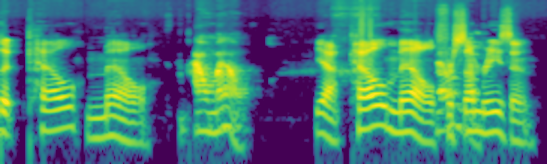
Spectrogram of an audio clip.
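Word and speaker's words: Pall Mall: Filter tipped, pell-mell, packaged in gold. What did he call it? Pell-mell? He called it pell-mell. Pell-mell? Yeah, pell-mell for some reason.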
